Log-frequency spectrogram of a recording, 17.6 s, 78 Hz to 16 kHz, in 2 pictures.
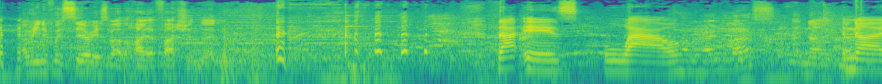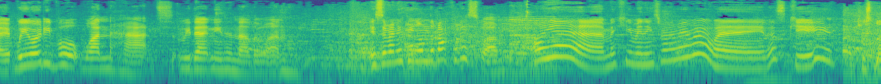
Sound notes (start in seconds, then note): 0.1 laughing; 2.7 laughing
